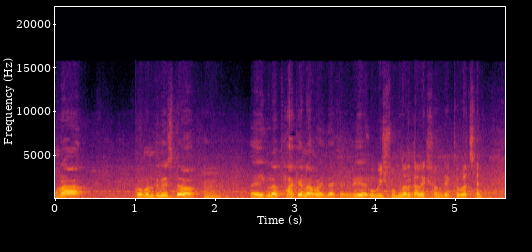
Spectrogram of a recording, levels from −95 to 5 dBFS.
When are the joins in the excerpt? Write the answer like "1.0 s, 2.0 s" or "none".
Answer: 0.9 s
